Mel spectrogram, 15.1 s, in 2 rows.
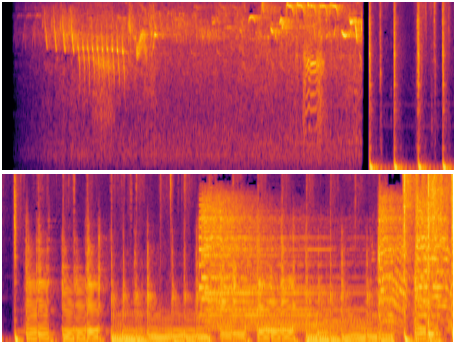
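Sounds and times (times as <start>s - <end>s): bird trilling and chirping: 0.6s - 6.0s
deep rhythmic music beat: 6.1s - 15.0s.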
